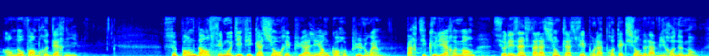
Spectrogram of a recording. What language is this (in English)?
French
